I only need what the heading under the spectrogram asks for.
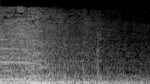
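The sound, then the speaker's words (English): A train rushes past, a loud rumbling whoosh that peaks early and then slowly eases off over a second or so, with no voices. “Trains go fast.”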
